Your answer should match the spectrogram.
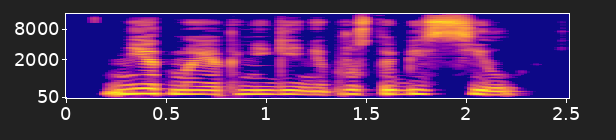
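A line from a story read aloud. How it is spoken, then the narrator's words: Weary mumble, gloomy warrior. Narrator (Russian): едва шевеля губами пробормотал невысокий хмурый воин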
